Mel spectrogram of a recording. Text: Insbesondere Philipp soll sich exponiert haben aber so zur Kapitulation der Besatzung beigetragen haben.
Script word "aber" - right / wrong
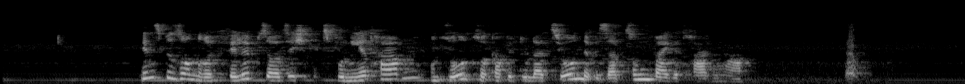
wrong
